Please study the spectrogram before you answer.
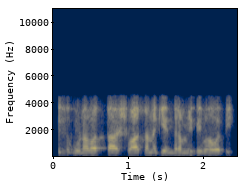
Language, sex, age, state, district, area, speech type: Sanskrit, male, 30-45, Telangana, Hyderabad, urban, conversation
